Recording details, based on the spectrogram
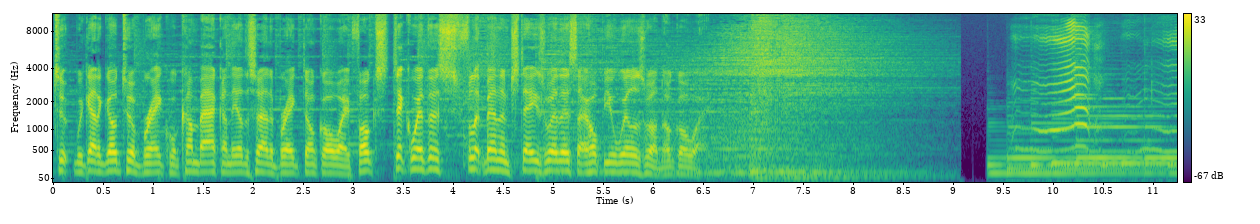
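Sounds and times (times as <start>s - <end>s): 
speech: 0.0s - 6.8s
newborn baby crying: 9.6s - 11.2s.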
